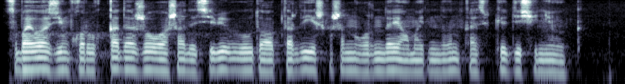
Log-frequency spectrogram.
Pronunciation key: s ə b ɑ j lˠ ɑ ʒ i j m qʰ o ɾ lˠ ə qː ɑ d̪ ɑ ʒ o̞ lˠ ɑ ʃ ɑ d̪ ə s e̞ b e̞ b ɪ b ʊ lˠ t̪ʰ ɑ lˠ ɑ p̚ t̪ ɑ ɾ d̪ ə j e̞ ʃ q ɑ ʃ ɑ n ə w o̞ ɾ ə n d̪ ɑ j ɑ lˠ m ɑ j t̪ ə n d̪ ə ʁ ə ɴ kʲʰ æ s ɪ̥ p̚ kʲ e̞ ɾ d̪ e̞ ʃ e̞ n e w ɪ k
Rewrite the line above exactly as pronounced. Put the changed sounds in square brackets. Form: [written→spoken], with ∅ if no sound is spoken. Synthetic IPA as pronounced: s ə b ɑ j lˠ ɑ ʒ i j m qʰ o ɾ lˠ ə qː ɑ d̪ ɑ ʒ o̞ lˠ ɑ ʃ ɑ d̪ ə s e̞ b e̞ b ɪ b ʊ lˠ t̪ʰ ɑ lˠ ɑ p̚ t̪ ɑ ɾ d̪ ə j e̞ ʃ q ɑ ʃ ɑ n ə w o̞ ɾ ə n d̪ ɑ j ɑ lˠ m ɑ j t̪ ə n d̪ ə ʁ ə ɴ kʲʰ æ s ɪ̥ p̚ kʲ e̞ ɾ d̪ e̞ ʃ e̞ n e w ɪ k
